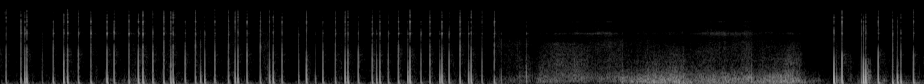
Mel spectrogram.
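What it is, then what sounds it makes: Makeup compact being scratched. A closed round makeup compact with a brown textured lid and gold rim is held above the mic while long nails tap and scratch across the lid. Rapid, sharp clicks fill the first five seconds, give way to a continuous low, grainy scratching until about 8 seconds, then quick tapping resumes.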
